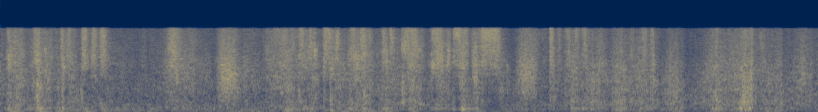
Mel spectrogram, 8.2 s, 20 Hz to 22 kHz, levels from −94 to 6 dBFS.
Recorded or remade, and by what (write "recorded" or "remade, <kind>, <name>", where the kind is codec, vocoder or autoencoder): remade, vocoder, Vocos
